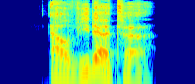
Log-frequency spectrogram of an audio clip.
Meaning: inflection of erwidern: 1. first/third-person singular preterite 2. first/third-person singular subjunctive II
- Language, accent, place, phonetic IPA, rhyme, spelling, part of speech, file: German, Germany, Berlin, [ɛɐ̯ˈviːdɐtə], -iːdɐtə, erwiderte, adjective / verb, De-erwiderte.ogg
